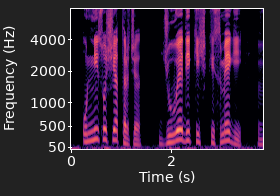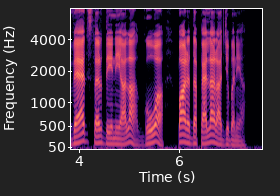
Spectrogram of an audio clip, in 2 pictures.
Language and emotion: Dogri, neutral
